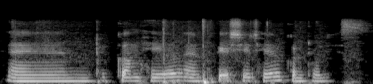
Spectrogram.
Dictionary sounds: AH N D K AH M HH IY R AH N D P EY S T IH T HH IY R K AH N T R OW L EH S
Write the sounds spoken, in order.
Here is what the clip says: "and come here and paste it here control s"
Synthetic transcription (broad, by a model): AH N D K AH M HH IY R AH N D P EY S IH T HH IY L K AH N T R OW L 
